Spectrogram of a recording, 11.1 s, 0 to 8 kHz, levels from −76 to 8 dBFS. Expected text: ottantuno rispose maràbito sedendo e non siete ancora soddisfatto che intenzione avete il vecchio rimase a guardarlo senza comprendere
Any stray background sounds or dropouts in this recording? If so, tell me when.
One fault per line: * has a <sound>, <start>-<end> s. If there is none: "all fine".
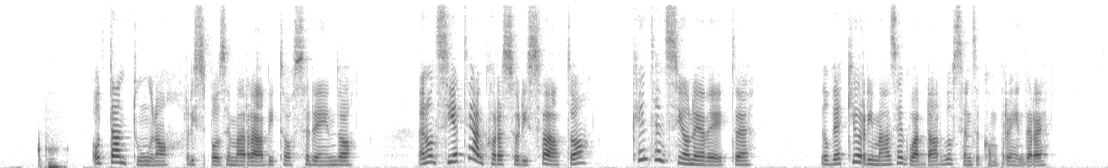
* has a thud, 0.4-0.7 s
